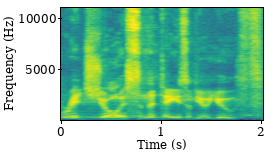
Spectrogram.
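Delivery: terrible low rousing battle speech, barely Scottish accent. Reading a verse that sounds like a Braveheart speech: bad Braveheart impression. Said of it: "That was a terrible Braveheart impression".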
